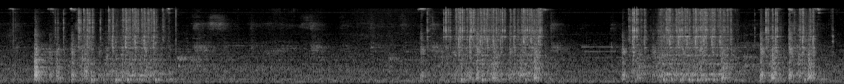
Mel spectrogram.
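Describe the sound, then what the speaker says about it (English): A sewing machine stitches rib knit into a V neck in three bursts of rapid mechanical whirring, steady and close, with quiet pauses between runs. "And we're just sewing from here to that center."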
